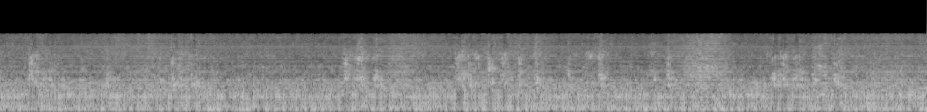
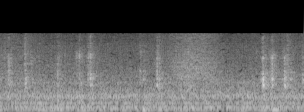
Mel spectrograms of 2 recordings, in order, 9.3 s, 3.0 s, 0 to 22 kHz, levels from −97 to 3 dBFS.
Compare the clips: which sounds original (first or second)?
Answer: second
